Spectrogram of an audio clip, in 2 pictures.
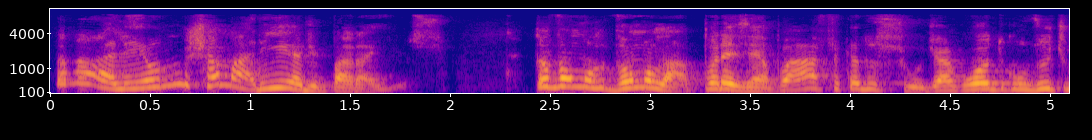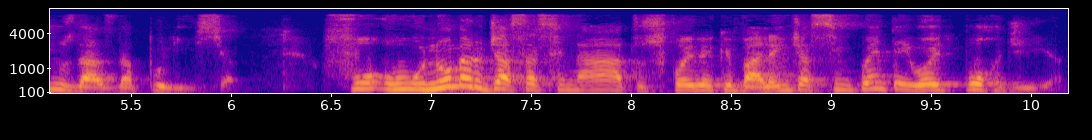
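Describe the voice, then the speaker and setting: A man's voice: high-pitched, very animated, fast, mellow, husky. A Brazilian man with a Brazilian Portuguese accent, a journalist guest chatting over a video call, telling stories with many restarts and fillers. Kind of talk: casual interview chat.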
